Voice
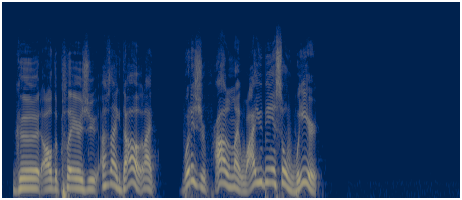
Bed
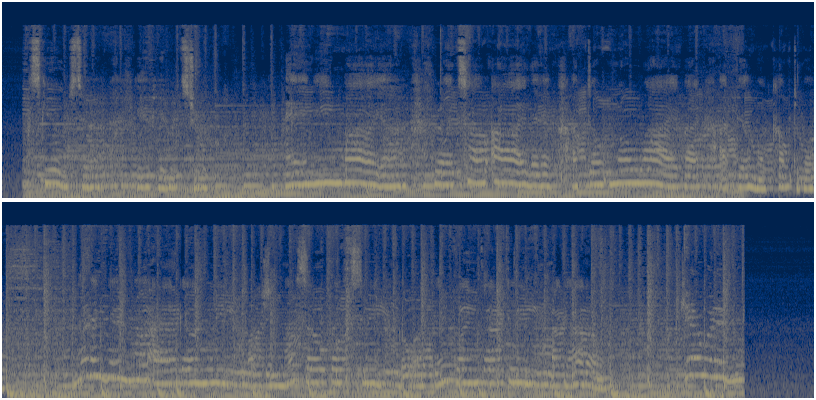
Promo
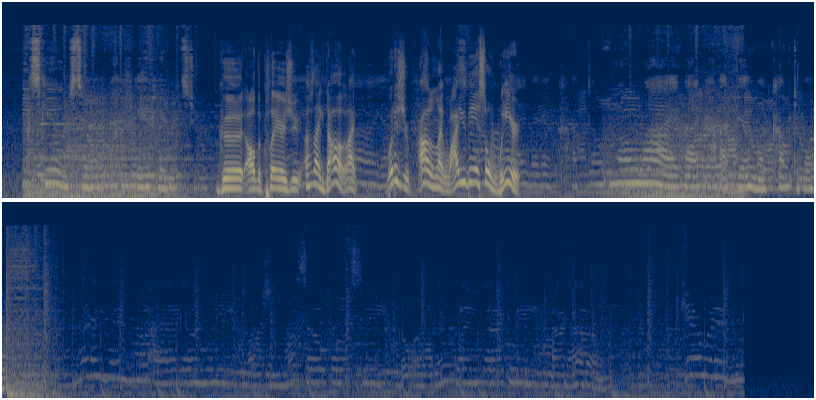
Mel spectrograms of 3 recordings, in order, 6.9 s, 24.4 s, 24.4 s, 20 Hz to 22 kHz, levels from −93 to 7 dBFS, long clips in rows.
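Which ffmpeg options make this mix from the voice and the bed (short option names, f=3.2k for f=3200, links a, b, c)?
-filter_complex "[0:a]adelay=3050,volume=2dB[a];[1:a]volume=12.5dB,afade=t=out:st=2.27:d=0.58:silence=0.149624,afade=t=in:st=8.92:d=0.55:silence=0.16788,afade=t=out:st=11.56:d=1.55:silence=0.0562341[b];[a][b]amix=inputs=2:normalize=0"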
